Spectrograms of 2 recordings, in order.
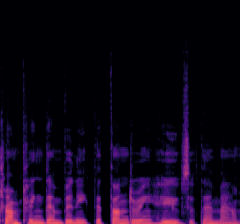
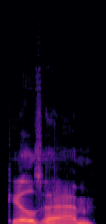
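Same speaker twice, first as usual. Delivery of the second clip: raving; 5 dB louder than usual. A narrator's reading. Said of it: "he raved".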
